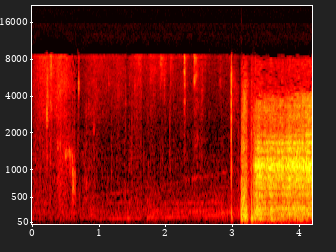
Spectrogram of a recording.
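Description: Low background noise, then about three seconds in a click and a loud, rough, rolled vocal 'blrrr' lasting about a second and a half that cuts off suddenly.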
